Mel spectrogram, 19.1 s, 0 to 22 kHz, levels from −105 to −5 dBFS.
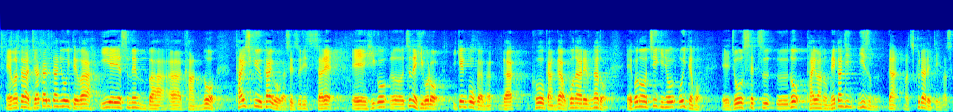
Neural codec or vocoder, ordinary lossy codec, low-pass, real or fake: none; none; 7.2 kHz; real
